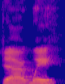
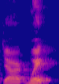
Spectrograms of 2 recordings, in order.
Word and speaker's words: Yahweh: O sea, como no tiene vocales, pues, o sea, los judíos la pronuncian como Yahweh, que generalmente se traduce a Señor.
